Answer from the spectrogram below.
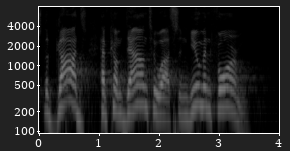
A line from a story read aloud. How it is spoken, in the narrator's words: the crowd shouted in the Lycaonian language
